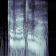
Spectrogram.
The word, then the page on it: cavatina: Indian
